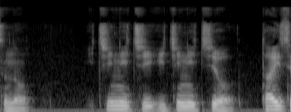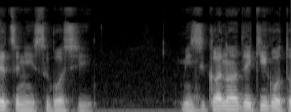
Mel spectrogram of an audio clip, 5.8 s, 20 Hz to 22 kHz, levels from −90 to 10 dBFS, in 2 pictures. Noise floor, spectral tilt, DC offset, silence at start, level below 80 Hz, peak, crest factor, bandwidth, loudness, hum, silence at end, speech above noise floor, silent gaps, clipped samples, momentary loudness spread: -54 dBFS; -6 dB/octave; under 0.1%; 0 s; -60 dBFS; -4 dBFS; 18 dB; 16.5 kHz; -23 LUFS; none; 0 s; 32 dB; none; under 0.1%; 13 LU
